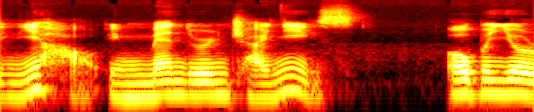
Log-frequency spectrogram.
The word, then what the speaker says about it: 你好: 你 is like ni, 好 is like how, but to pronounce it like a native, making the tone right is the key. 你好 is 你好.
